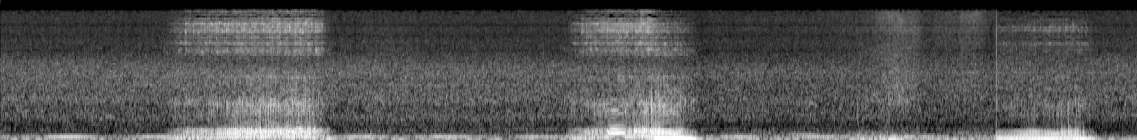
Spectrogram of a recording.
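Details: Adult snoring recorded for ASMR: low, buzzing, fluttering snores recurring about every four seconds over a steady room hum; snoring.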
